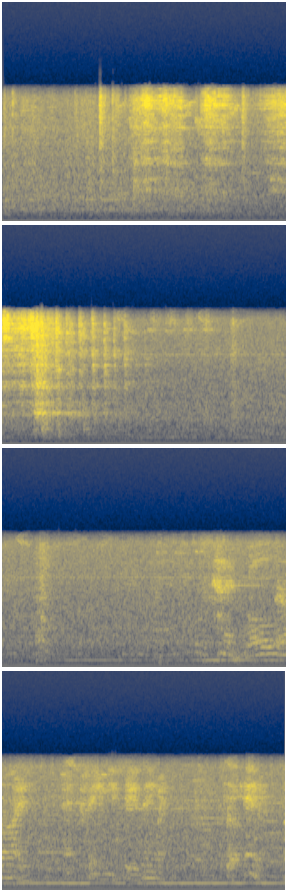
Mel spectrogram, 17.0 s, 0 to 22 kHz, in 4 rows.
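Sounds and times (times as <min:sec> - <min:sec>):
rasping scraping bursts: 0:01.6 - 0:06.4.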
